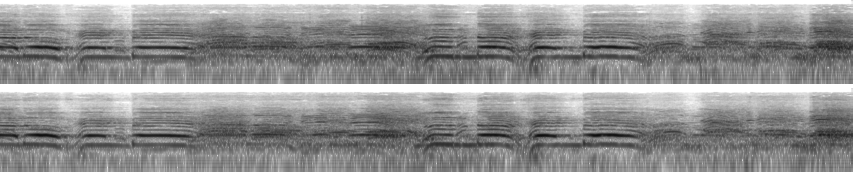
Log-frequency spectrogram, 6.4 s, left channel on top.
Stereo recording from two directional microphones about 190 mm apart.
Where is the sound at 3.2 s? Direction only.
15° right (ahead or behind).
